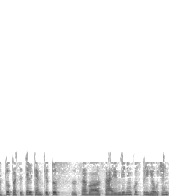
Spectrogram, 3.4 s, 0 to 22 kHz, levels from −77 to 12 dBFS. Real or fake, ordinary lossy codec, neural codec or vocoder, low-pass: real; AAC, 16 kbps; none; 14.4 kHz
